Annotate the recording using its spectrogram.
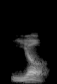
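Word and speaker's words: υἱῷ: Doxa, patri, ke, yo. Yeah, remember, don't pronounce that iota subscript.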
